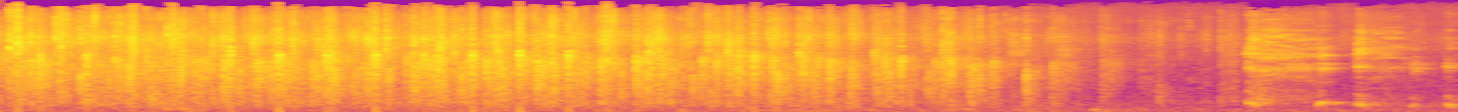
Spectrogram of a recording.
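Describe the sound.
Audience applause and clapping as a guest speaker is welcomed: lively, dense clapping that gradually thins and fades, followed by a voice beginning to speak near the end.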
